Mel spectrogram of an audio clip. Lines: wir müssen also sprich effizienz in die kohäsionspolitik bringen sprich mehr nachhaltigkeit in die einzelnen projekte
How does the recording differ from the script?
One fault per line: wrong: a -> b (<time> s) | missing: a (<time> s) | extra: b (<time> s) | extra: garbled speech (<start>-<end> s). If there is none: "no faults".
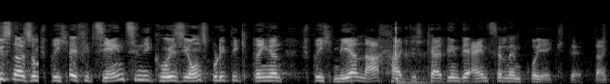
no faults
